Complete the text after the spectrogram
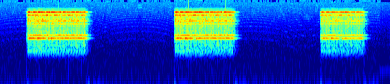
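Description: A telephone rings three times before an answering machine picks up, each ring a steady electronic trill lasting just over a second, separated by equal pauses of silence. The ringing is clear, with no voices.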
